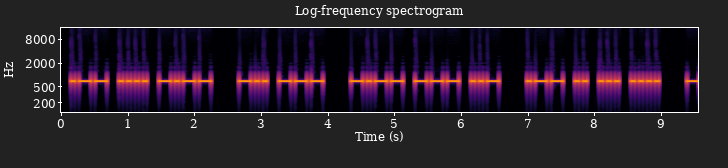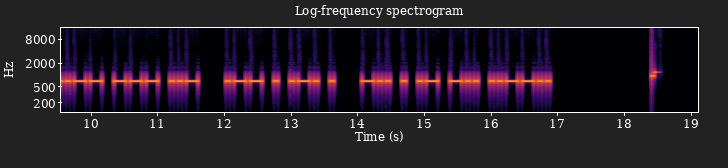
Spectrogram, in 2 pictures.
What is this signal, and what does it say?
Morse code, heard as a keyed tone, about 21 wpm, 700 Hz. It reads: WHY DO YOU WISH YOU WERE DEAD?
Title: Sentences from Top 1600 Words 20wpm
